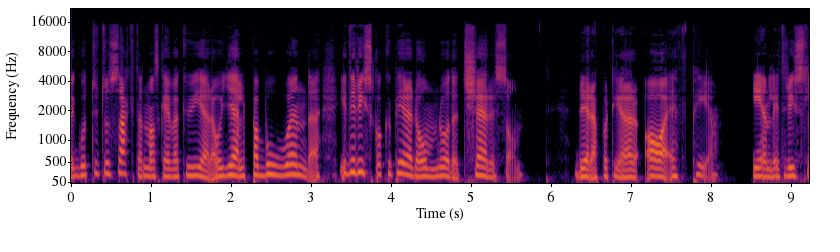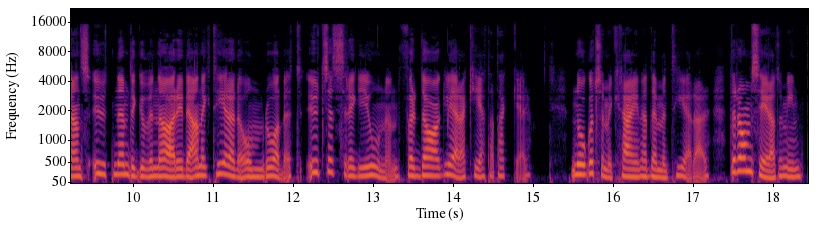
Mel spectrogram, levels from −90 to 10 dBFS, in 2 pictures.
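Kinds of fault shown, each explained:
Nothing here stands out as a technical fault; the speech comes across without any of the problems this list is meant to catch.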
